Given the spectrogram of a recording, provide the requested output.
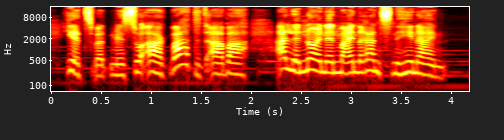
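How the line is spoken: Calling out. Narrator (German): rief er

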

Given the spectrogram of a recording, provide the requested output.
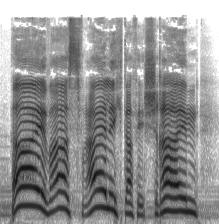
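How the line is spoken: Calling out. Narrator (German): rief der Mann

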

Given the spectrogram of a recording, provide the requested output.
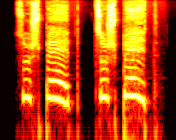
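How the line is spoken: Royal child's lament. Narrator (German): jammerte das Königskind

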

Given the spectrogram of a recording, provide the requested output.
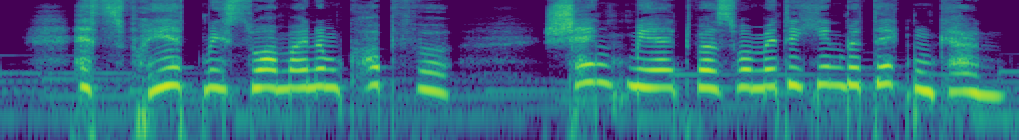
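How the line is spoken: Wailing child. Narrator (German): ein Kind, das jammerte und sprach

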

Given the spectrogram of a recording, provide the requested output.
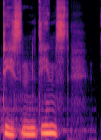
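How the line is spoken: Snake replying, deep sigh. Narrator (German): versetzte die Schlange mit einem tiefen Seufzer

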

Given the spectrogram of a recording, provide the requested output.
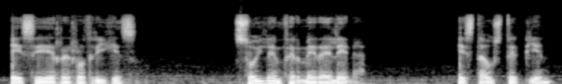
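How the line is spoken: Calm question. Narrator (Spanish): pregunté en un tono calmado

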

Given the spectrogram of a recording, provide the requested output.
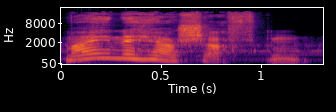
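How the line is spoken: Called out after pause. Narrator (German): rief er nach einer Pause

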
